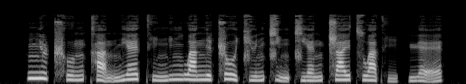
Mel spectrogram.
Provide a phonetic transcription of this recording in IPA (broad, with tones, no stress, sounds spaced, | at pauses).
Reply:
n̪ y˥˩ ʈ͡ʂʰ ʊ˧˥ ŋ kʰ a̰˨˩ n n̪ j ɛ˥ t̪ʰ i˧˥ ŋ i˥ ŋ w ä˥ n̪ i˥˧ ʈ͡ʂ o˥˩ ʊ̯ t͡ɕ y˧˥ n t͡ɕ ḭ˨˩ ŋ t͡ɕ j ɛ˧˥ n ʈ͡ʂ a˥ ɪ̯ t͡s w ä˥˩ t̪ʰ i˩ | ɥ ɛ̰˨˩˦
